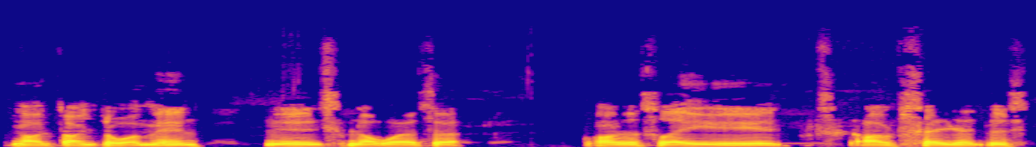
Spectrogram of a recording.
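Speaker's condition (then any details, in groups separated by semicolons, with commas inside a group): Cleft palate; congenital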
